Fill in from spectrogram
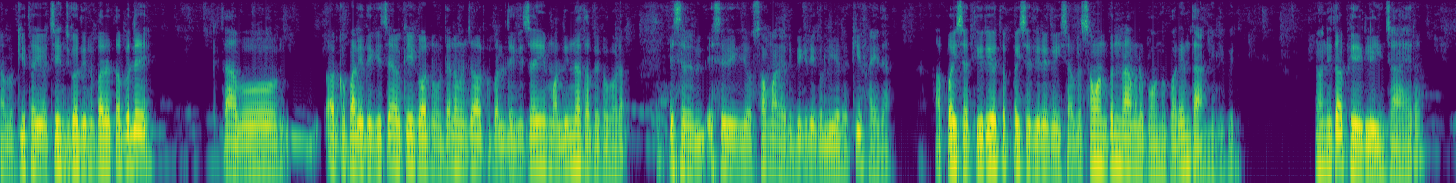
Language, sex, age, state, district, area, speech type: Nepali, male, 30-45, West Bengal, Darjeeling, rural, spontaneous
